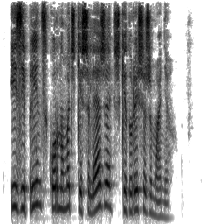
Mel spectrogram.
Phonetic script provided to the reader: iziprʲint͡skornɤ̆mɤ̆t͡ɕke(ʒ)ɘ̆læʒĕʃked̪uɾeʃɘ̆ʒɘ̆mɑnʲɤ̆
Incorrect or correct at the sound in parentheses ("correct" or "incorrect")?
incorrect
